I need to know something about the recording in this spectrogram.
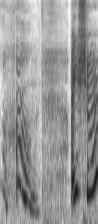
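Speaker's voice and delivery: very high, chirpy bird voice; high chirpy bird lady voice; pleasant bird lady. Acted. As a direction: chirp it like a bored bird receptionist. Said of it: "And she says".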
